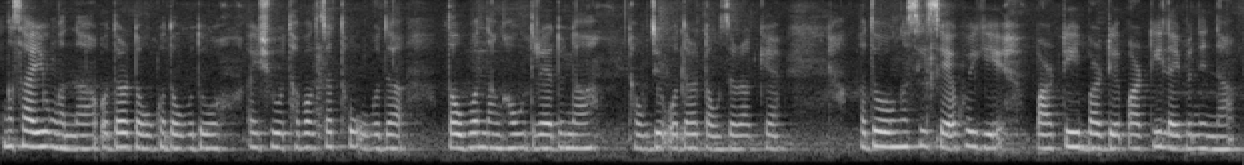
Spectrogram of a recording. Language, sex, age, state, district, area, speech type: Manipuri, female, 30-45, Manipur, Chandel, rural, spontaneous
